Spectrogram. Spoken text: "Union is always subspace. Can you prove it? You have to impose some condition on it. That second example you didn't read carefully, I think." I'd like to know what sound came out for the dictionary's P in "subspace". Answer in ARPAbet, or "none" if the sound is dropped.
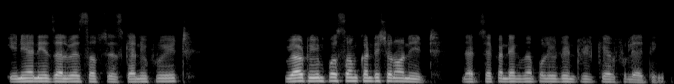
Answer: none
